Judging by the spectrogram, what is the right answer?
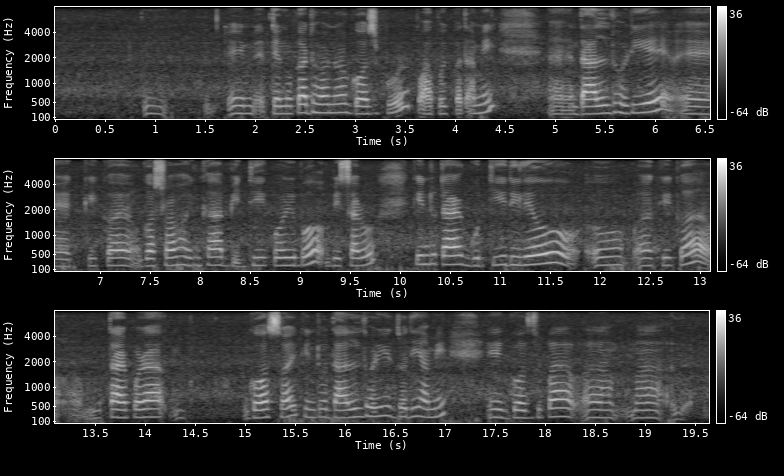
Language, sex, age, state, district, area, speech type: Assamese, female, 30-45, Assam, Lakhimpur, rural, spontaneous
